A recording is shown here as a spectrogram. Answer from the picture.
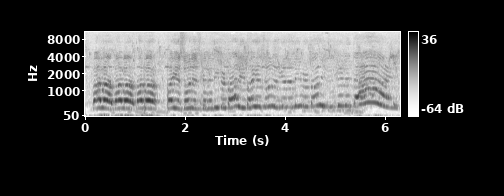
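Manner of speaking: panicked cry. Acted. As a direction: burst in crying out the bad news. Servant runs in with alarm.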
